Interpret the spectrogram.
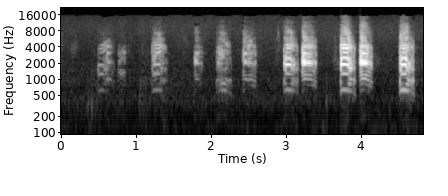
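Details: Taiga bean goose honks starting softly and growing louder, nasal harmonic notes in pairs, the last calls close and strong.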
